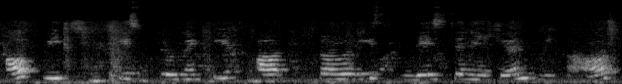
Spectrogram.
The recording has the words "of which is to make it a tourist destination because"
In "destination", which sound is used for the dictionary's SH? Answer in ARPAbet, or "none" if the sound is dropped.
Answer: SH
